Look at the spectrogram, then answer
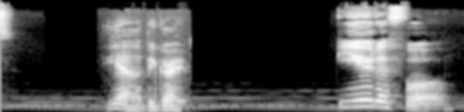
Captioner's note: voiceover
